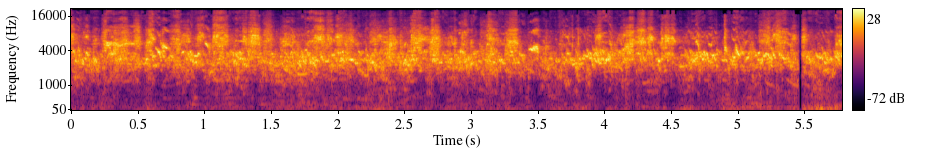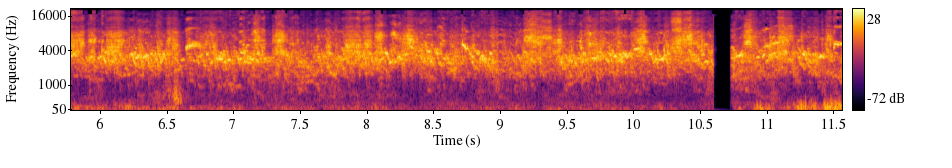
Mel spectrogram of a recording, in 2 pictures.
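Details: Breeding-season budgerigars keep up a constant high-pitched twittering and squawking chorus, many birds calling together, with a brief dropout near the end.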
